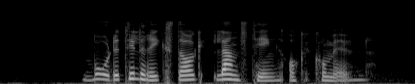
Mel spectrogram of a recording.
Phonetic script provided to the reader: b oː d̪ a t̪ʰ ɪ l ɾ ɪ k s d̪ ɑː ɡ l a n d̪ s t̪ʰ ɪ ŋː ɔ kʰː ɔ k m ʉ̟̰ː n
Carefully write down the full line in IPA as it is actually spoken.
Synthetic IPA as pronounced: b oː d̪ ə t̪ʰ ɪ l ɾ ɪ k s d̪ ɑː ɡ l a n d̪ s t̪ʰ ɪ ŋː ɔ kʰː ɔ m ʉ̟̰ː n

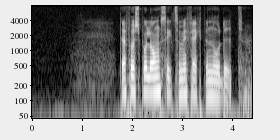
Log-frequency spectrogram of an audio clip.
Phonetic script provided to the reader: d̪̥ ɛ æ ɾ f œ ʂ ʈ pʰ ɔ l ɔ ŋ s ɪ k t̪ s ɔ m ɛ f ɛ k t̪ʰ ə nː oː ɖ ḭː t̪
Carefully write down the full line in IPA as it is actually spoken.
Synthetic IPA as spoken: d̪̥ ɛ æ ɾ f œ ʂ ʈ pʰ ɔ l ɔ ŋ s ɪ k t̪ s ɔ m ɛ f ɛ k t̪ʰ ə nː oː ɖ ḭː t̪

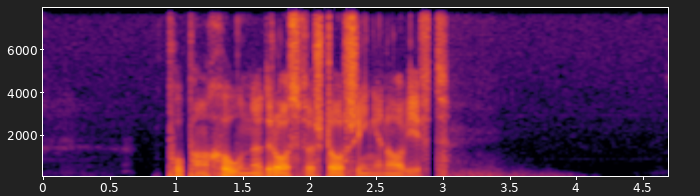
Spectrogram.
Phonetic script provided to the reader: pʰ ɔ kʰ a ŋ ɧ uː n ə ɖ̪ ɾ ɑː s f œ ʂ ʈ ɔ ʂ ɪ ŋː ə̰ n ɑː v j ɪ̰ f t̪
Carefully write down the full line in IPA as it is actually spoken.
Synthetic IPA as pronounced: pʰ ɔ pʰ a n ɧ uː n ə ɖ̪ ɾ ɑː s f œ ʂ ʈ ɔ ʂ ɪ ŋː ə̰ n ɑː v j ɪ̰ f t̪

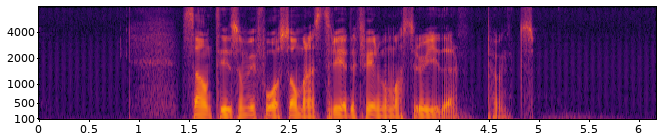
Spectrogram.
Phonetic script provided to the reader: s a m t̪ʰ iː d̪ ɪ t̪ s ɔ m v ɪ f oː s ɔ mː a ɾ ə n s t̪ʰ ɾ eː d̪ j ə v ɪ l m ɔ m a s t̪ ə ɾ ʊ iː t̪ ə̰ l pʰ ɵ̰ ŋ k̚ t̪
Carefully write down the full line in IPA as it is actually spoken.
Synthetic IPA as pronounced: s a m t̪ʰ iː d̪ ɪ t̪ s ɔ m v ɪ f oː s ɔ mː a ɾ ə n s t̪ʰ ɾ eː d̪ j ə f ɪ l m ɔ m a s t̪ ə ɾ ʊ iː d̪ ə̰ ɾ pʰ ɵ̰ ŋ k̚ t̪

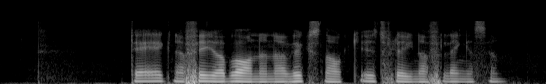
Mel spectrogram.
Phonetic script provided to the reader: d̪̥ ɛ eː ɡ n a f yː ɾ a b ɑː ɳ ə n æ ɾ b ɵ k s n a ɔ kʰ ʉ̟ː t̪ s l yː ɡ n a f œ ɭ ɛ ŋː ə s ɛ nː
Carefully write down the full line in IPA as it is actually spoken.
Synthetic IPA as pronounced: d̪̥ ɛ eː ɡ n a f yː ɾ a b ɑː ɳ ə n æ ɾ v ɵ k s n a ɔ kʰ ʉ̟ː t̪ f l yː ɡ n a f œ ɭ ɛ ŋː ə s ɛ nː

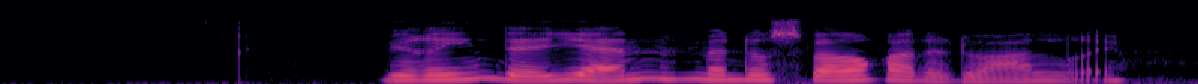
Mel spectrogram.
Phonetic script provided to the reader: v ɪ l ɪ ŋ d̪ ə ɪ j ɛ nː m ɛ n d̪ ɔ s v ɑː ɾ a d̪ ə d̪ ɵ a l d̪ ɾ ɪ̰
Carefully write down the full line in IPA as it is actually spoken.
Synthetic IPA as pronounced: v ɪ ɾ ɪ ŋ d̪ ə ɪ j ɛ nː m ɛ n d̪ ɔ s v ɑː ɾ a d̪ ə d̪ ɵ a l d̪ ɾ ɪ̰

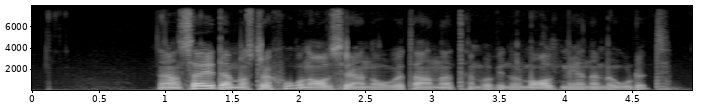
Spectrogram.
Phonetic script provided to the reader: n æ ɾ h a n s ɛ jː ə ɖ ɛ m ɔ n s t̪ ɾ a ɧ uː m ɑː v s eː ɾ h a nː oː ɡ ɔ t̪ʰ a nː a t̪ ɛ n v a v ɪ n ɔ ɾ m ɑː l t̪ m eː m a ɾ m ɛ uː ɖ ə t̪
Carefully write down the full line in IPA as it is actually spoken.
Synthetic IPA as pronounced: n æ ɾ h a n s ɛ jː ə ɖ ɛ m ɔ n s t̪ ɾ a ɧ uː n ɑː v s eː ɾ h a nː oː ɡ ɔ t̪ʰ a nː a t̪ ɛ n v a v ɪ n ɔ ɾ m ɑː l t̪ m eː n a ɾ m ɛ uː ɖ ə t̪

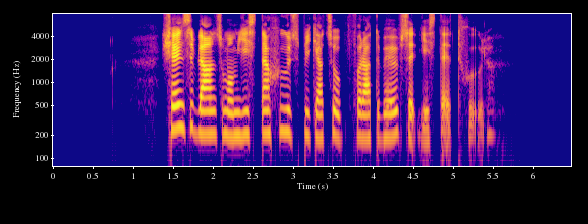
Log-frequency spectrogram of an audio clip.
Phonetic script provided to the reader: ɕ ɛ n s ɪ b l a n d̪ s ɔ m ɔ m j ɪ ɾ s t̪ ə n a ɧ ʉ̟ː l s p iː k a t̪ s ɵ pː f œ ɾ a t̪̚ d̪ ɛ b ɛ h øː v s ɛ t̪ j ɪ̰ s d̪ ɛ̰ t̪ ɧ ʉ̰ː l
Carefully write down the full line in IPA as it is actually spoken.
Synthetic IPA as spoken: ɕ ɛ n s ɪ b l a n d̪ s ɔ m ɔ m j ɪ s t̪ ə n a ɧ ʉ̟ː l s p iː k a t̪ s ɵ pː f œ ɾ a t̪̚ d̪ ɛ b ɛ h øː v s ɛ t̪ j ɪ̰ s t̪ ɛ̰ t̪ ɧ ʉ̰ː l

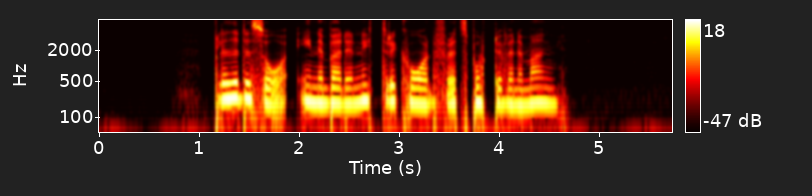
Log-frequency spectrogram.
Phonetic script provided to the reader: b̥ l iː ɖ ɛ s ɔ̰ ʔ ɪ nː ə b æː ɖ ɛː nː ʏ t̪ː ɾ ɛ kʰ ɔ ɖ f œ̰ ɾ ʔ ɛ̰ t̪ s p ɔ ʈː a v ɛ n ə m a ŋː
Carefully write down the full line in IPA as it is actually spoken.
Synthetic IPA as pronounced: b̥ l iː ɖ ɛ s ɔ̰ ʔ ɪ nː ə b æː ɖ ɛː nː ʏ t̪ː ɾ ɛ kʰ ɔ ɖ f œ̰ ɾ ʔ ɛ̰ t̪ s p ɔ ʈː ɛ v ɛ n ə m a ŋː

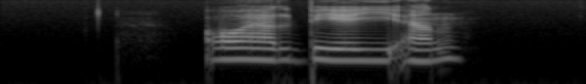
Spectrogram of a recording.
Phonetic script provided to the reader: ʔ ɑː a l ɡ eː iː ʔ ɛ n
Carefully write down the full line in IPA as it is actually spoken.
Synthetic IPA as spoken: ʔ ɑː ɛ l b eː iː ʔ ɛ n

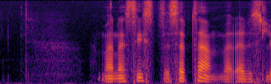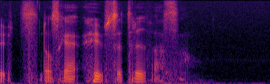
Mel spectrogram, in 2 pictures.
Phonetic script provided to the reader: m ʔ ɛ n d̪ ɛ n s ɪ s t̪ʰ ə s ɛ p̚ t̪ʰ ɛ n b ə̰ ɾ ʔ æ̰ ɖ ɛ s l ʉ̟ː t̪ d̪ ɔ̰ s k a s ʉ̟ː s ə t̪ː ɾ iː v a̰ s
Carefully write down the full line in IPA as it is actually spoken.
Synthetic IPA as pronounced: m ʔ ɛ n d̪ ɛ n s ɪ s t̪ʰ ə s ɛ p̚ t̪ʰ ɛ m b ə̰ ɾ ʔ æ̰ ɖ ɛ s l ʉ̟ː t̪ d̪ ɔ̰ s k a h ʉ̟ː s ə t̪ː ɾ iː v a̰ s

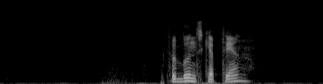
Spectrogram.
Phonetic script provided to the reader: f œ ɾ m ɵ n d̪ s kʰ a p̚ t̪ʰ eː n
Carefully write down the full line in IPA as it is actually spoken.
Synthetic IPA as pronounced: f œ ɾ b ɵ n d̪ s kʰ a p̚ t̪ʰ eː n

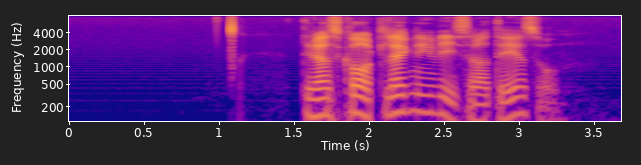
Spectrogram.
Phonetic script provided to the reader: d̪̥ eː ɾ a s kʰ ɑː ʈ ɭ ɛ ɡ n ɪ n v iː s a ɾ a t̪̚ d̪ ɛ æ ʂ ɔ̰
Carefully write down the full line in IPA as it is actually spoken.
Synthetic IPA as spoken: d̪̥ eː ɾ a s kʰ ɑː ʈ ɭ ɛ ɡ n ɪ ŋ v iː s a ɾ a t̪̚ d̪ ɛ æ ʂ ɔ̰

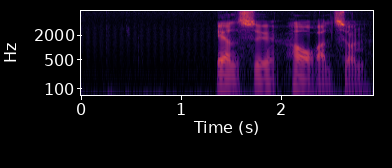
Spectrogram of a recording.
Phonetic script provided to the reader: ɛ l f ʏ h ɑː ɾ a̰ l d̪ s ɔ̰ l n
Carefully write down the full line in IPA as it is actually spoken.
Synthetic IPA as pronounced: ɛ l s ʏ h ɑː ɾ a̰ l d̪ s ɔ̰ n

